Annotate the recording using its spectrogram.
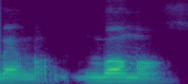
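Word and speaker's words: Mbeumo: But some Mbomo, that's the name. That's how it's pronounced.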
